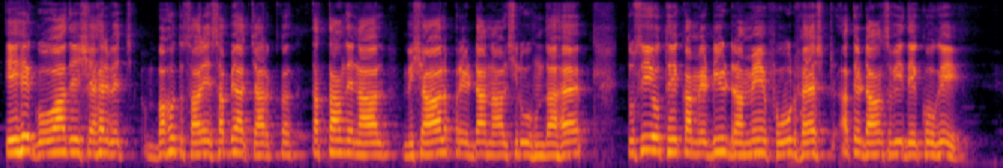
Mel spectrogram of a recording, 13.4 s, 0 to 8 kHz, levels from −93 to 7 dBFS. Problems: none marked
